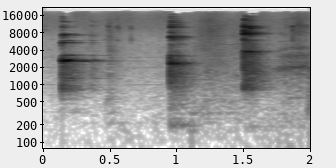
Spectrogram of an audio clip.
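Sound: glasses clinking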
